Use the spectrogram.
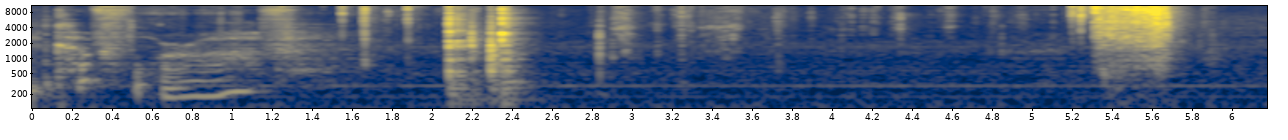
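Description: Scissors snip black gem embellishments from a sheet for a mini album. Close, crisp cuts and a crunchy tearing burst come between faint handling noises, with a brief voice at the start.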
